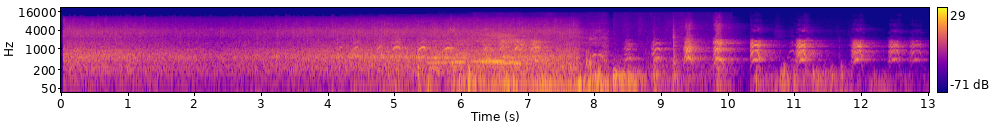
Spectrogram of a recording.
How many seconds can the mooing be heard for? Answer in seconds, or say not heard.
3 s.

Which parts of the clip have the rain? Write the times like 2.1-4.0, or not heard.
0.0-7.8.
